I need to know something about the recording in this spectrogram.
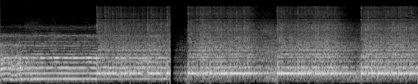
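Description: Male voices singing an aarti, holding long steady notes, the second note higher than the first. The sound cuts out briefly a little under two seconds in.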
